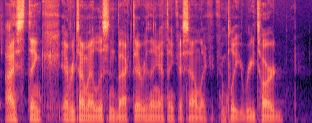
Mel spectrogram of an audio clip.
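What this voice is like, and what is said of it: Smooth radio voice. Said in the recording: “you got the voice for it ... you got that smooth radio voice”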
